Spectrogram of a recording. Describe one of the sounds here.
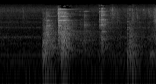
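Metal clanks sharply.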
